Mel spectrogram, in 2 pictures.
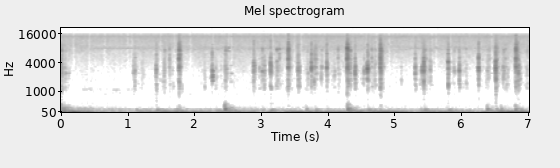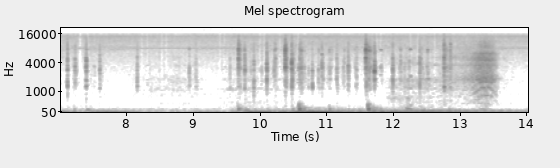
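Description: Faint typing on a computer keyboard: irregular runs of key clicks with short pauses between them.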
